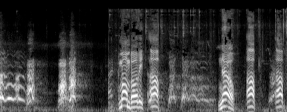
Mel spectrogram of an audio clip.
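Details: Threatening a man at a dog park, a wolfdog gives harsh, tonal barks with rising then falling pitch, several in a row with brief pauses, mixed with human voices.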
